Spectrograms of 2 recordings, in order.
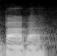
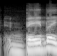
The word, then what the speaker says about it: Baba: Baba Yaga's name, you should put the emphasis on the first A in Baba.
